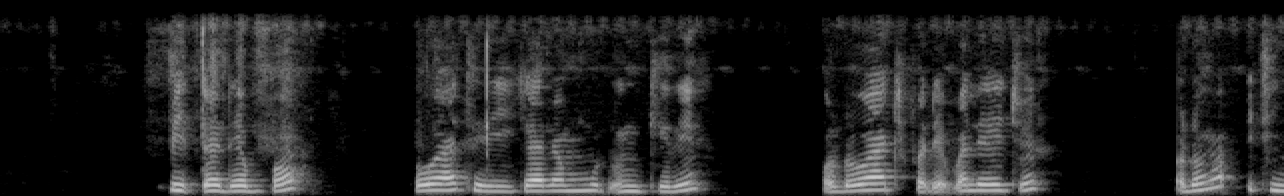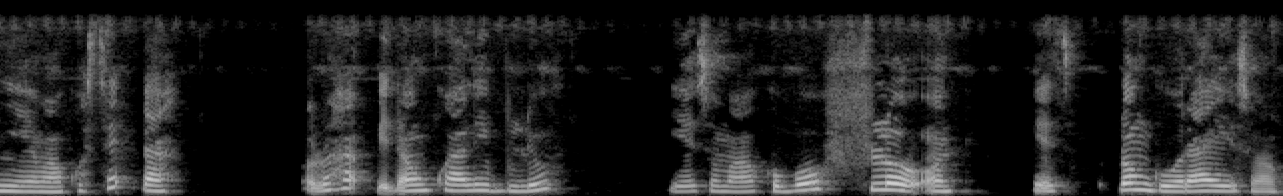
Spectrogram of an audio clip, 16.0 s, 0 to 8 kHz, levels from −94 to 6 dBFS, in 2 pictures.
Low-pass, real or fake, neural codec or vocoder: 7.2 kHz; real; none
